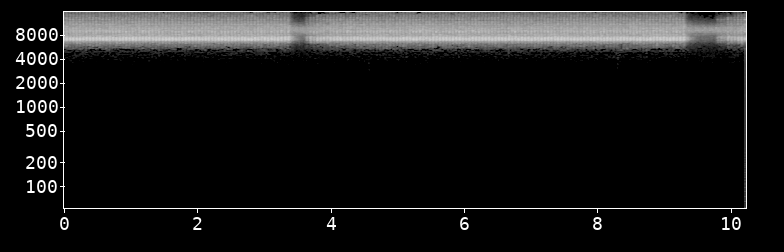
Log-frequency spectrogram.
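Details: Grasshoppers in a calming sleep recording with no music: a steady, very high-pitched insect trill of rapid, even pulses that holds constant, broken by two brief near-silent dips.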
